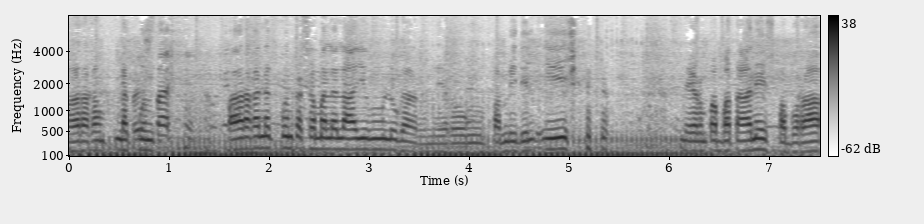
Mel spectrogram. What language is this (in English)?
Filipino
